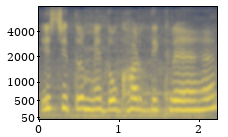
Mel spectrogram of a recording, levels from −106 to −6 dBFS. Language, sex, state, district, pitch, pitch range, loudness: Hindi, female, Jharkhand, Palamu, 270 Hz, 255-285 Hz, -13 LUFS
